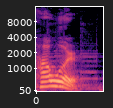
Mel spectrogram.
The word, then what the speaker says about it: hour: An hour. Bunyi awalnya adalah A, hour.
